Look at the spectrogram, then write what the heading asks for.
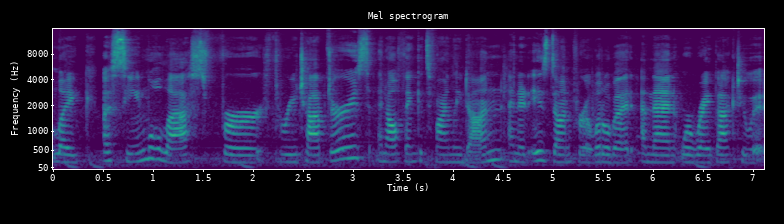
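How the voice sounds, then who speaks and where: A woman talks at a moderate pace in a medium pitch with ordinary pitch variation, and noticeable background noise can be heard. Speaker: booktuber. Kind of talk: casual vlog. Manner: whispering.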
